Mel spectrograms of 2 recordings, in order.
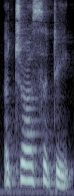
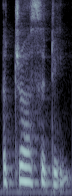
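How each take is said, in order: Both takes have the same delivery.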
